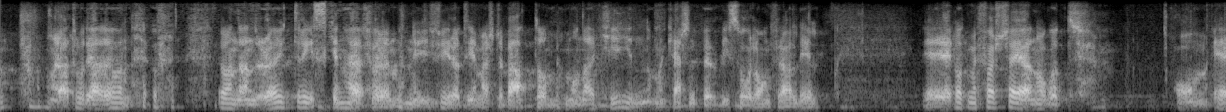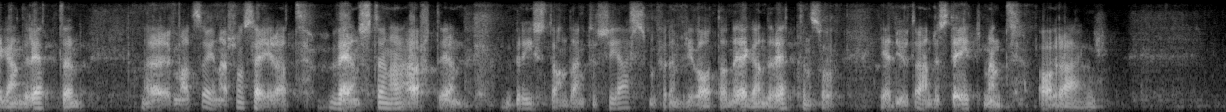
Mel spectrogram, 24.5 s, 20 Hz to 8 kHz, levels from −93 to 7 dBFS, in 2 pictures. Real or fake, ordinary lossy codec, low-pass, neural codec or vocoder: fake; Opus, 32 kbps; 7.2 kHz; vocoder, 22.05 kHz, 80 mel bands, HiFi-GAN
